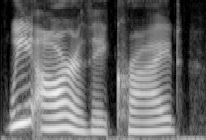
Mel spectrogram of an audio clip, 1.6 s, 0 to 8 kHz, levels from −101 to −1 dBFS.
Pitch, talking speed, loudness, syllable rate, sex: 245 Hz, 155 wpm, -15 LUFS, 3.9 syllables/s, female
